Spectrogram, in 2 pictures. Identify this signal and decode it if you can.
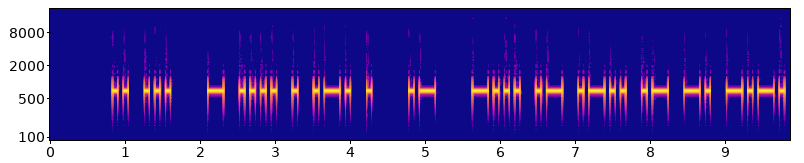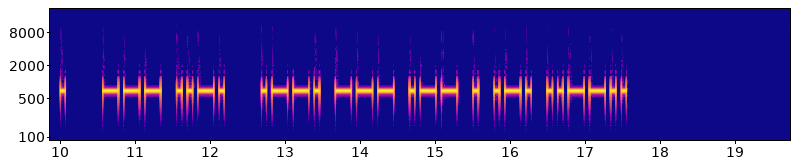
Morse code, heard as a keyed tone, about 17 wpm, 700 Hz. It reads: IS THERE A BALANCE OF POWER?
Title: Sentences from Top 1000 Words - Review Part 6 - 17wpm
